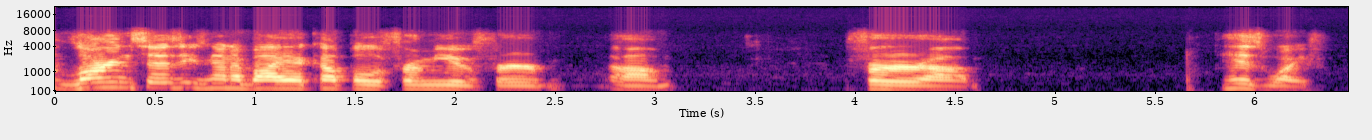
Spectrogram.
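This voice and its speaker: Man from maine, high-pitched voice, folksy rambling livestream host, tired voice, lo-fi audio. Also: steady tone, slow, fairly bright tone. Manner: rambling, folksy, repeats himself and restarts phrases; practical, walks viewers through mower repairs. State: voice getting tired. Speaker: livestream host answering viewer questions. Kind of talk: casual live chat. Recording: dull lo-fi stream audio.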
